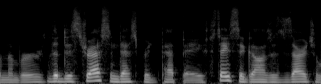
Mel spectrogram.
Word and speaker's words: Pepe: As Constance pours her aching heart, she mistakenly mispronounced Pepe's name. Pepper. Pepe.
